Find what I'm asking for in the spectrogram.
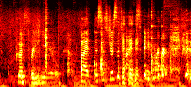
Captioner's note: Dean laughs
